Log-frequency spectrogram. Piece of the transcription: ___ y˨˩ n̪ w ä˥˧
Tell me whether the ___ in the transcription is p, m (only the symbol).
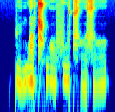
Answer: p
